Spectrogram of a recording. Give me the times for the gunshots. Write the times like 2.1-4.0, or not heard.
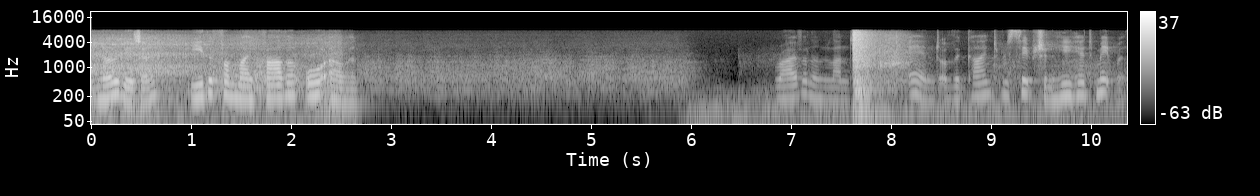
7.6-8.2.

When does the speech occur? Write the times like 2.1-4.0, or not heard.
0.0-2.7, 6.8-10.3.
